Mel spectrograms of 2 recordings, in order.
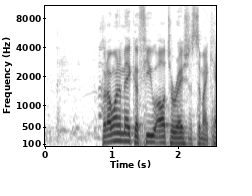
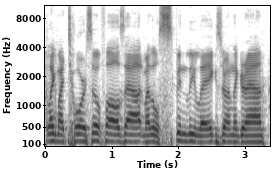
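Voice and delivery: ordinary talk

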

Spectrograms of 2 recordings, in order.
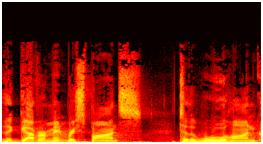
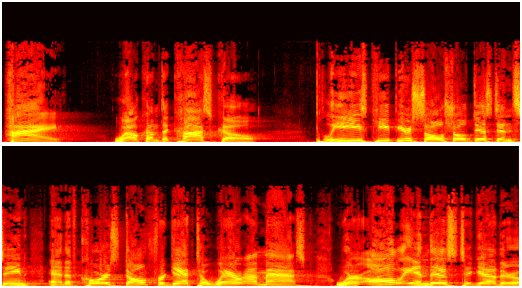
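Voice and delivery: imitating store recording; 11 semitones higher than usual. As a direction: mimic the cheery Costco loudspeaker. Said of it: "But the recording was".

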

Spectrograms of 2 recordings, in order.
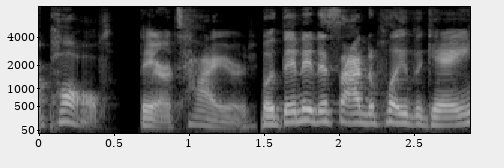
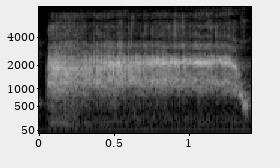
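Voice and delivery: inner scream; 12 semitones lower than usual. Acted. Podcaster recalling first sight of the game, screaming inwardly. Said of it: "I'm internally screaming".

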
